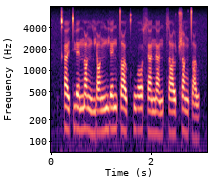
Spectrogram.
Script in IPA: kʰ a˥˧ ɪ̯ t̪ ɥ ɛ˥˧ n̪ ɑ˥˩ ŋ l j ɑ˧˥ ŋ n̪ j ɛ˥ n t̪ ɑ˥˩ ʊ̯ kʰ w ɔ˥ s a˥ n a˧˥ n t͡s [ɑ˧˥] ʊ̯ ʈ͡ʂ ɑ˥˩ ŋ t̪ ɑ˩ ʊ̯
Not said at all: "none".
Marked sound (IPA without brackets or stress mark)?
ɑ˥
